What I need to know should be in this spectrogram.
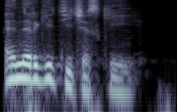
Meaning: energy; energetic
- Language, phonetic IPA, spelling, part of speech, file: Russian, [ɛnɛrɡʲɪˈtʲit͡ɕɪskʲɪj], энергетический, adjective, Ru-энергетический.ogg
